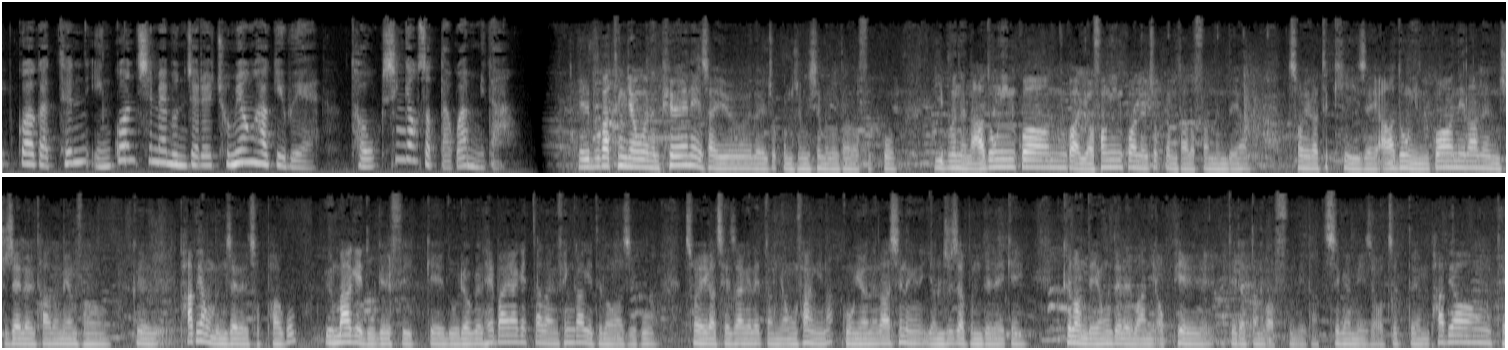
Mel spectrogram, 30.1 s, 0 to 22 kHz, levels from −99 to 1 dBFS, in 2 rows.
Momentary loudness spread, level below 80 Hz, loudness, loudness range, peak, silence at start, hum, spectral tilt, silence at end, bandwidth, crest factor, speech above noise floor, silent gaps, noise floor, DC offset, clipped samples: 10 LU; -62 dBFS; -29 LUFS; 4 LU; -8 dBFS; 0 s; none; -6.5 dB/octave; 0 s; 14.5 kHz; 20 dB; 27 dB; none; -55 dBFS; under 0.1%; under 0.1%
